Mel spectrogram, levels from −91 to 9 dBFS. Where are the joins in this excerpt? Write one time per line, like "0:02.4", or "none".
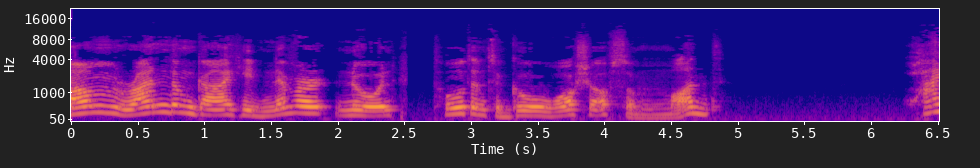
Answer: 0:02.5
